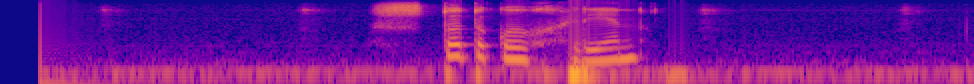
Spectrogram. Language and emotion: Russian, neutral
